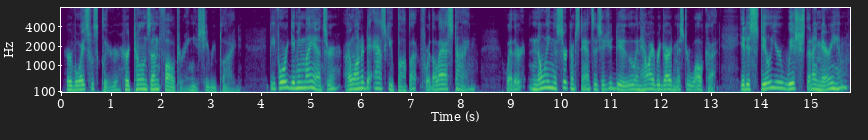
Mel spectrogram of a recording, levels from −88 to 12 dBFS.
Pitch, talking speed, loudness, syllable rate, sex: 160 Hz, 175 wpm, -18 LUFS, 4.8 syllables/s, male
